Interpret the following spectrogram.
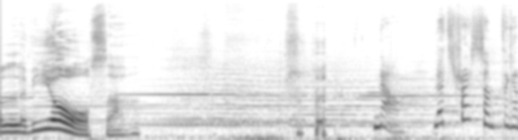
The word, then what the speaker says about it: Leviosa: Levioso! Nie, Rone. Vyslovuješ to špatne. Je to Leviosa.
